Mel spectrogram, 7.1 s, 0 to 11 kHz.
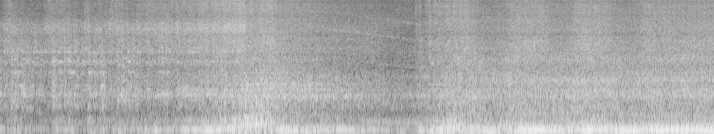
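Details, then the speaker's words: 1987 Corvette after cylinders blown out with compressed air and plugs reinstalled, fuel had been flowing out: engine stumbles, catches and revs in uneven surges before settling to a lumpy idle; flooded engine just clearing. "'re just full fuel it's flowing right out this thing is definitely flooded let's blow it out with the air compressor"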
